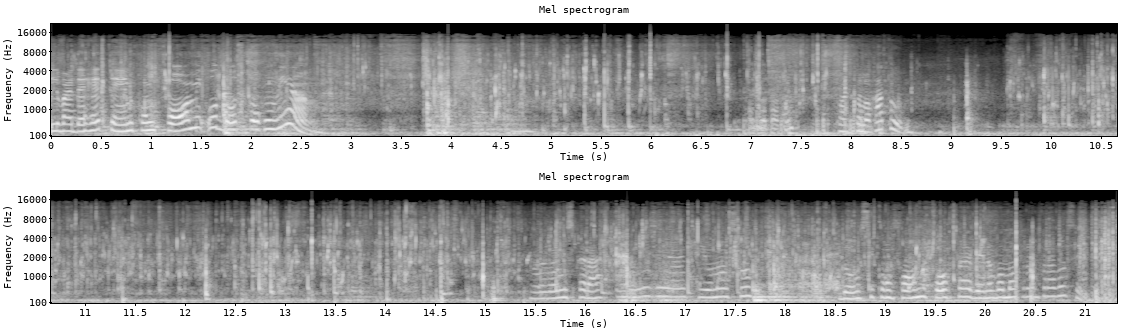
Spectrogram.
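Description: Liquid pours and splashes into a pan.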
